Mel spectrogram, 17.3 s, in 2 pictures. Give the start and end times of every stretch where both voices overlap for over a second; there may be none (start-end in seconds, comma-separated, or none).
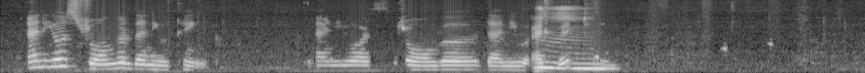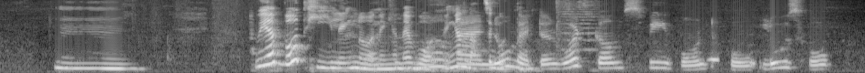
12.0-14.0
